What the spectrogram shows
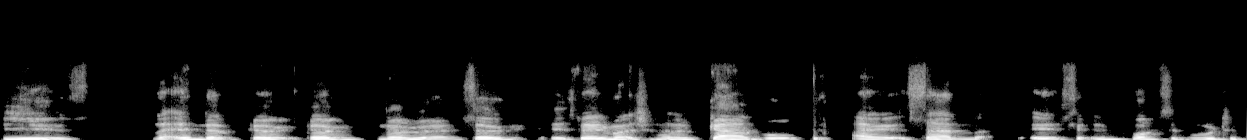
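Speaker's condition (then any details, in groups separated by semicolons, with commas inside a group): Cerebral palsy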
